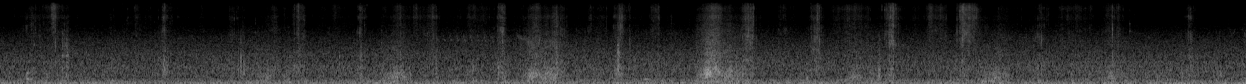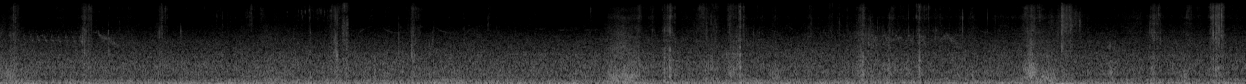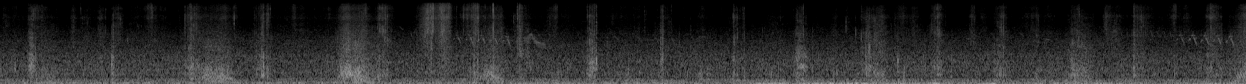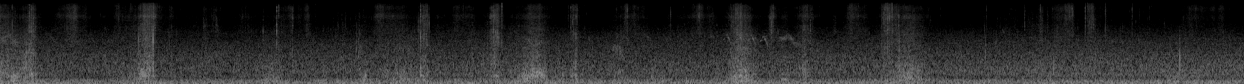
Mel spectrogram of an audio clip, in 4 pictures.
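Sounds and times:
happy cow in Saas Fee: 0.1 - 17.4, 18.4 - 49.6.

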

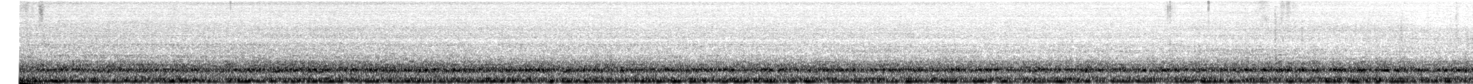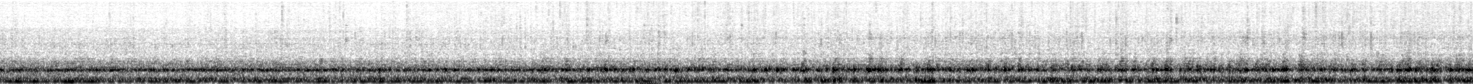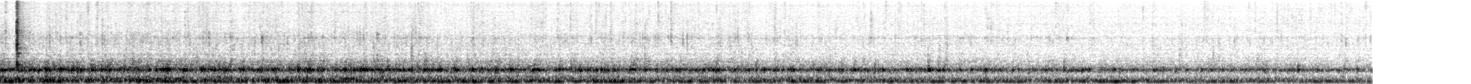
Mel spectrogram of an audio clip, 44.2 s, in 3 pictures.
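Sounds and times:
kettle boiling: 0.2 - 43.2.

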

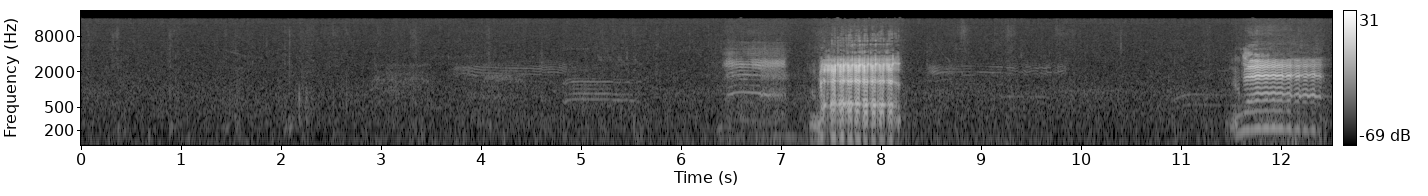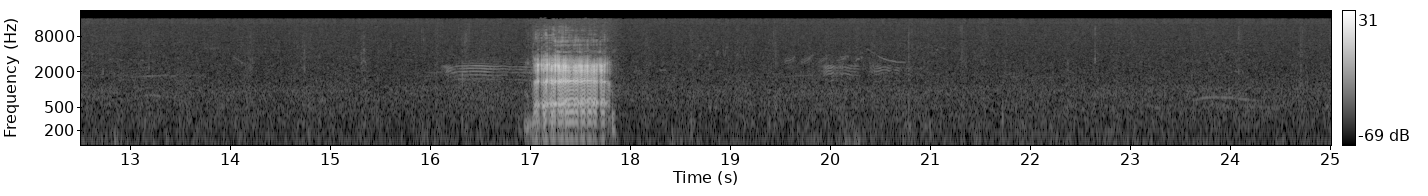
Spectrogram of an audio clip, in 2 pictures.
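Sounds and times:
sheep and lambs bleating: 3.0 - 5.6, 6.4 - 9.8, 11.5 - 12.5, 16.1 - 17.9.

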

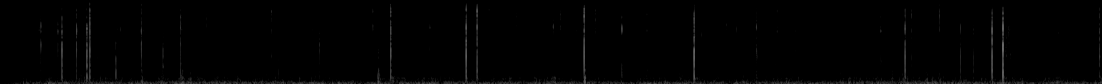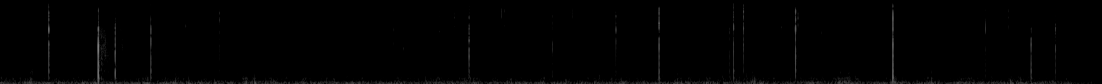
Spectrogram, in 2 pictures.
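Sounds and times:
campfire: 0.0 - 22.0.

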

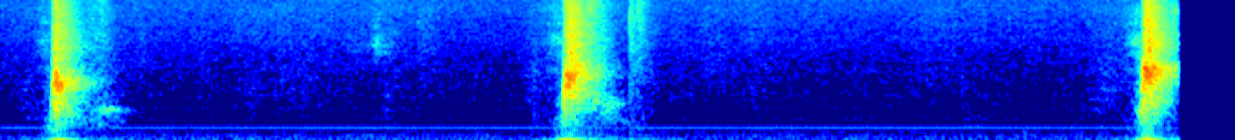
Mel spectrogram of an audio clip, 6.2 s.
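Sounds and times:
whipping: 0.2 - 0.6, 2.8 - 3.2, 5.7 - 5.9.

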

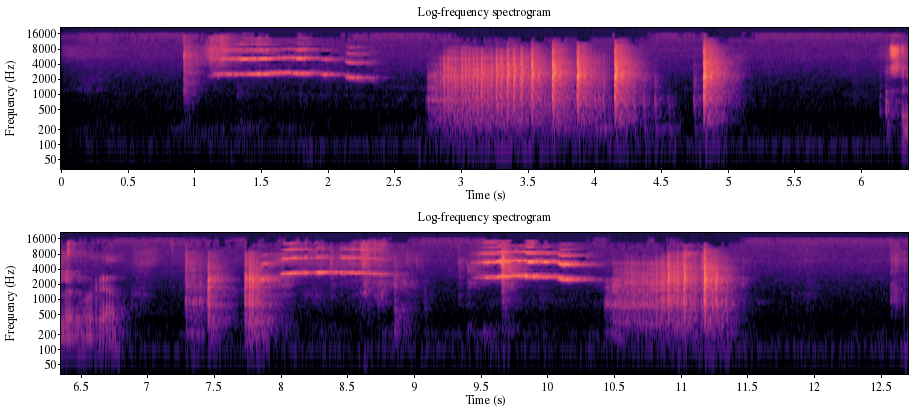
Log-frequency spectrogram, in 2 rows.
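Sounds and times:
door squeaking: 1.1 - 5.0, 7.3 - 11.5.

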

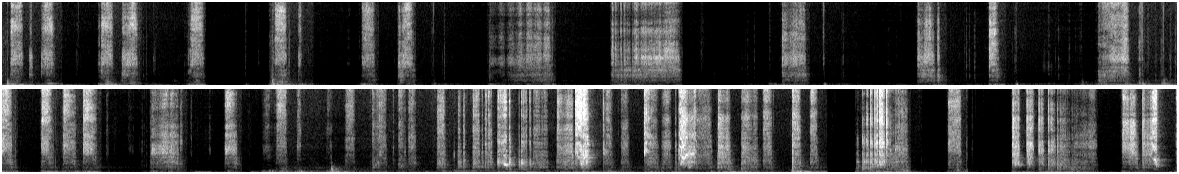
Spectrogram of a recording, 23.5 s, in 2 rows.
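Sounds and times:
marker pen on paper: 0.0 - 8.4, 9.1 - 23.4.

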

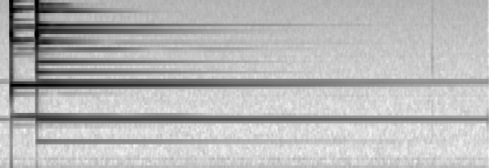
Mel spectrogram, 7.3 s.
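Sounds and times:
triangle door bell: 0.2 - 4.0.

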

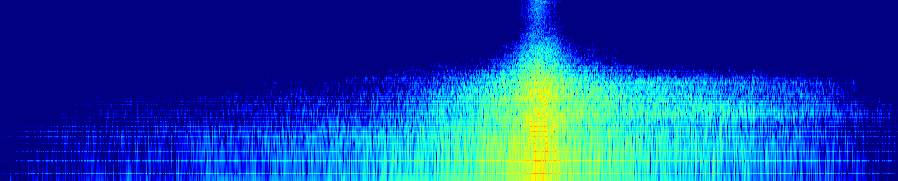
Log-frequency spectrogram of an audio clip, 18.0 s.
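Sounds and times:
car passing at high speed: 7.2 - 16.8.

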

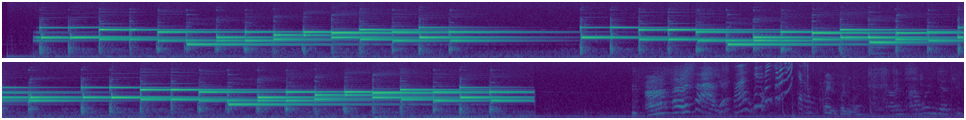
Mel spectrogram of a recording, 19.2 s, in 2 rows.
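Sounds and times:
music box: 0.3 - 15.0.

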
